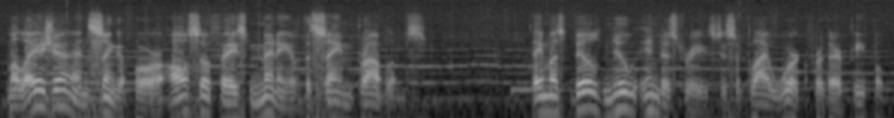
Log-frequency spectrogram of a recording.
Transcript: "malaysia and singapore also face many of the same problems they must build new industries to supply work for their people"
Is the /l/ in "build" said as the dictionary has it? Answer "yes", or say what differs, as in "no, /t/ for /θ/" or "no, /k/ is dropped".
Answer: yes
